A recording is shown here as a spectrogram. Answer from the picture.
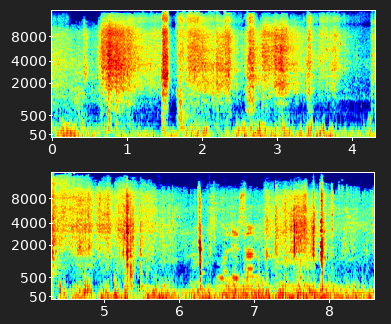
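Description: A bamboo pole prodding and poking through a pile of trash, giving irregular scattered knocks and rustles, over a steady low rumble on the microphone.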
